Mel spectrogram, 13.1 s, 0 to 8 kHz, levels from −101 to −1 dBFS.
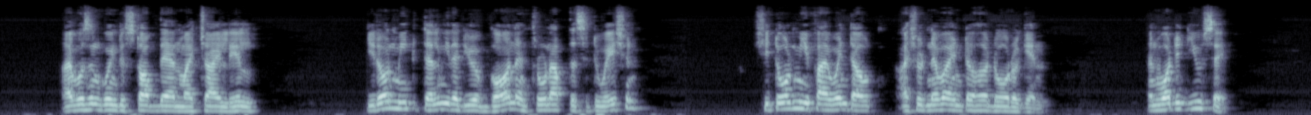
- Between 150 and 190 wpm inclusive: No, average, 200 wpm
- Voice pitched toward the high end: No, low, 135 Hz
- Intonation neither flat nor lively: Yes, average, 3.9 semitones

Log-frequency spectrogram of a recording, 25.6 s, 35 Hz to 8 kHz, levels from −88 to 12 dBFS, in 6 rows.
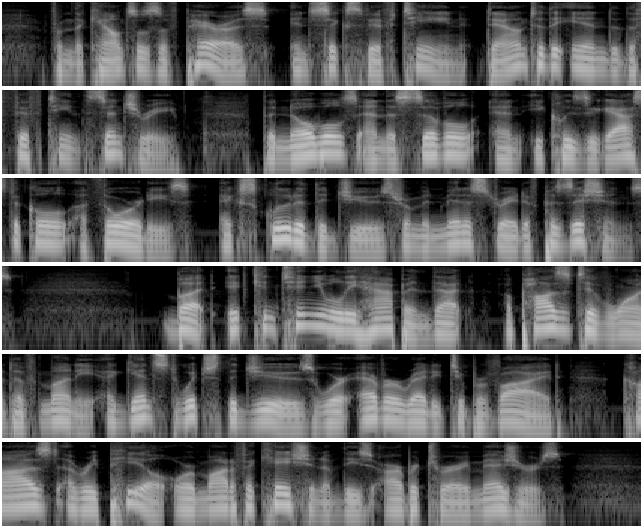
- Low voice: Yes, low, 105 Hz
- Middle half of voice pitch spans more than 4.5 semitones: Yes, average, 5.0 semitones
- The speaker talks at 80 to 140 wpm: Yes, slow, 135 wpm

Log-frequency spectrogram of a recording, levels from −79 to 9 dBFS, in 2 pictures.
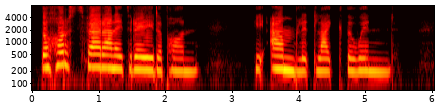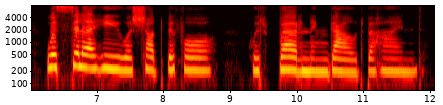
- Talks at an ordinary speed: No, slow, 105 wpm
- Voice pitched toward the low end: No, high, 210 Hz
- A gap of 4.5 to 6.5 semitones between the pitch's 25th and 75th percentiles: No, narrow, 2.6 semitones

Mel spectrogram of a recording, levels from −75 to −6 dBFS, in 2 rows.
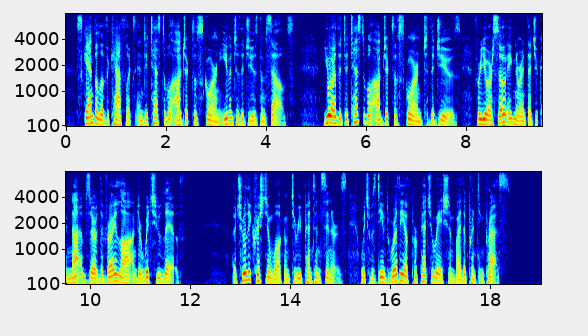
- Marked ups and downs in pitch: No, average, 3.9 semitones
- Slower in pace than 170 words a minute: No, average, 185 wpm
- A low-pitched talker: Yes, low, 125 Hz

